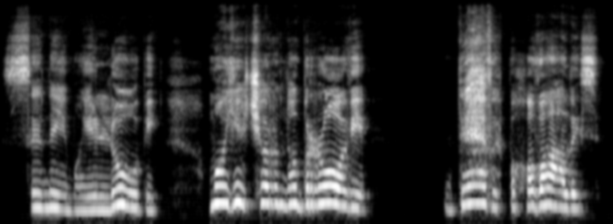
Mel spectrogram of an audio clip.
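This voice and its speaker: A woman voicing a grief-maddened Cossack father in a dramatic poetry recital, crying out in anguish with slow, drawn-out lines. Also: a little high. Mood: raging lament. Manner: anguished shouting and lament, drawn out. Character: grief-mad Cossack father, furious and despairing.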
